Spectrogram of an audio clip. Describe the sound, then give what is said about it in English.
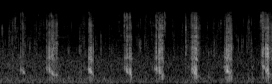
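Three wild boars, each at least 200 pounds, chewing frantically on snacks from visitors at a park fence in the German capital: about eight crisp, crunchy bites in a quick, steady rhythm, each a short, bright burst. No voices can be heard. “The frantic chewing highlights their obsession to find and consume food, especially during the colder months.”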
